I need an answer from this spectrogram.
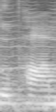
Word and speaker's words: Lupin: The proper French pronunciation is Lupin, but you believe they call him Lupin, and some localizations to avoid copyright, so both are right.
